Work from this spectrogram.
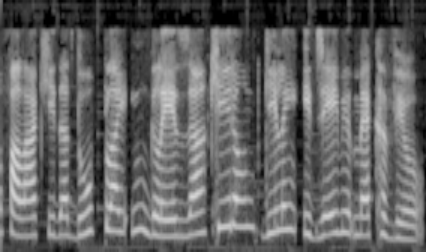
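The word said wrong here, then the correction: Jamie McKelvie: O último não, Jamie McKelvey.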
